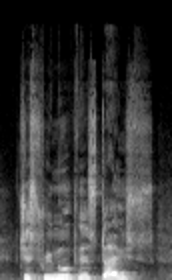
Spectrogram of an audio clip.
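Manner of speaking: weak, bad German accent, pitched very high. Imitating Bassmaster's voice in the back of the head: imitating Bassmaster in German accent. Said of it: "That's not even a good German accent at all".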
